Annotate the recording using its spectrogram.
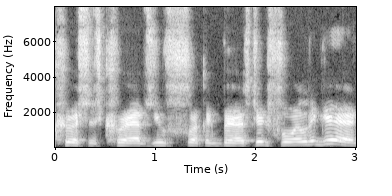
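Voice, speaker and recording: Man's put-on character voice, fairly high in pitch, at a moderate pace with light background noise. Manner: scheming, frustrated.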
